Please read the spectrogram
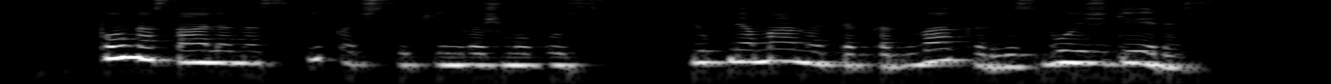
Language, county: Lithuanian, Šiauliai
